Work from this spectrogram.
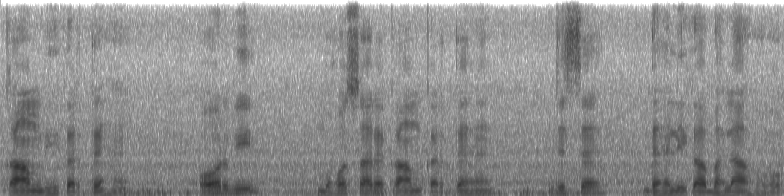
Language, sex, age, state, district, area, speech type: Urdu, male, 18-30, Delhi, South Delhi, urban, spontaneous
